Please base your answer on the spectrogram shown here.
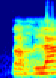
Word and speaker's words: कमाल: तो ए और double A का उच्चारण इसी आधार पर हम ध्यान से लिखते हैं स्पेलिंग। तो अब ये वाली जो स्पेलिंग है, इसको कोई भी कमल नहीं पढ़ेगा, इसको क्या पढ़ेंगे हम, कमाल।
